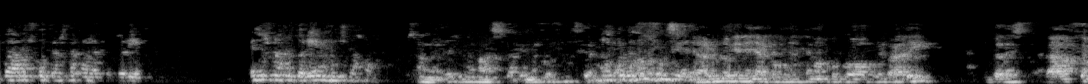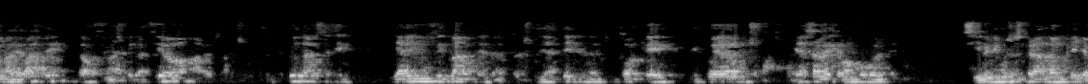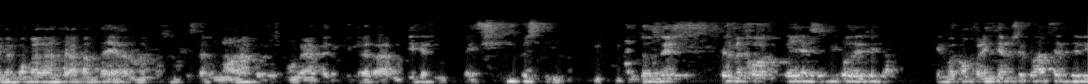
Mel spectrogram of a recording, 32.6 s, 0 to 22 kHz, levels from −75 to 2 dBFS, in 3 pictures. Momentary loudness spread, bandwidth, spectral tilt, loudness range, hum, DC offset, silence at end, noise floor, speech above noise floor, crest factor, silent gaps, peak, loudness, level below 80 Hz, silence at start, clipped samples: 12 LU; 7.8 kHz; -6.5 dB/octave; 4 LU; none; under 0.1%; 0 s; -69 dBFS; 51 dB; 14 dB; none; -4 dBFS; -19 LUFS; -52 dBFS; 0 s; under 0.1%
